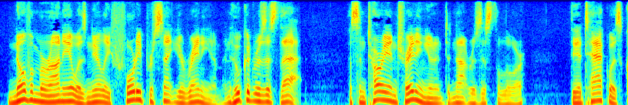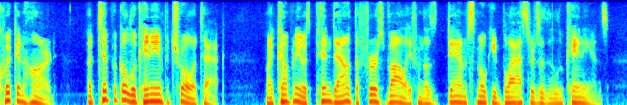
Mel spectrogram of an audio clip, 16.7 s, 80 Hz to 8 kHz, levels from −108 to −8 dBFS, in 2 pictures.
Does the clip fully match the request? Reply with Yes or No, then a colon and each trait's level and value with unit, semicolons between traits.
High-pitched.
No: low, 125 Hz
